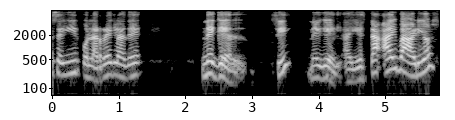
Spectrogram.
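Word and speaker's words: Naegele: Ya esa es la regla de negel Ne neguel así se pronuncia ya la irregularidades menstruales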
